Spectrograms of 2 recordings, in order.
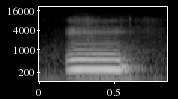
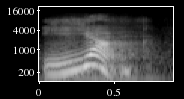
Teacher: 一 as in number 1 is pronounced as 一, but in 一 样, it becomes the 2nd tone.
